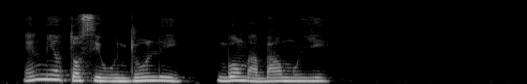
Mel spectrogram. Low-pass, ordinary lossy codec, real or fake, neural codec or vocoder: 10.8 kHz; AAC, 48 kbps; fake; codec, 24 kHz, 0.9 kbps, WavTokenizer, medium speech release version 1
